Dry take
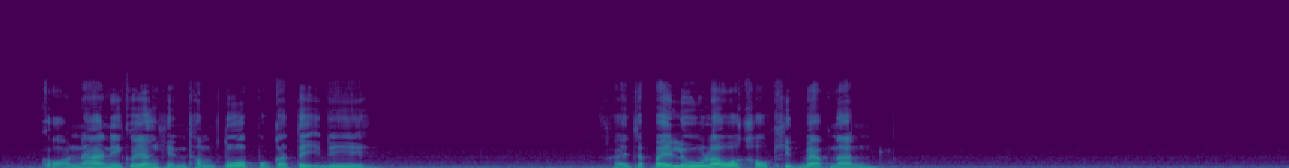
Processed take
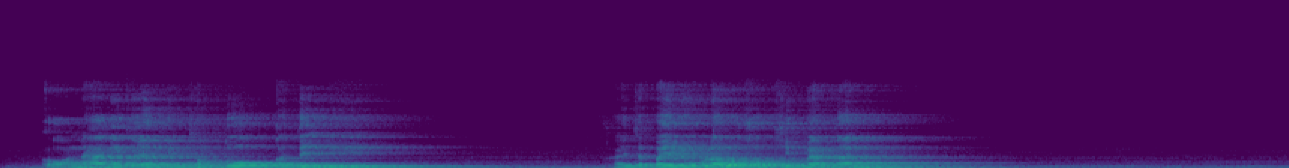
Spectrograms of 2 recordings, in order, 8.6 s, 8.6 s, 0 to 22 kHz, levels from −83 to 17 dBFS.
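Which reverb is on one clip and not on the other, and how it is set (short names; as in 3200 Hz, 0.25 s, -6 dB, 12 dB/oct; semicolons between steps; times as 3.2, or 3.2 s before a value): FDN reverb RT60 1.9 s, low-frequency decay 1.2×, high-frequency decay 0.95×, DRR -4 dB; gain -6 dB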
